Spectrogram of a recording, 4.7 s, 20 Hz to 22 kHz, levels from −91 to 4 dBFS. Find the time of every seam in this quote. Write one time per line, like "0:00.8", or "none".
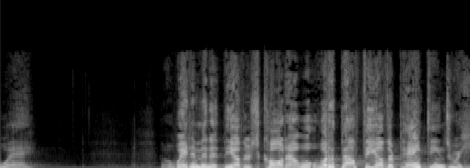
none

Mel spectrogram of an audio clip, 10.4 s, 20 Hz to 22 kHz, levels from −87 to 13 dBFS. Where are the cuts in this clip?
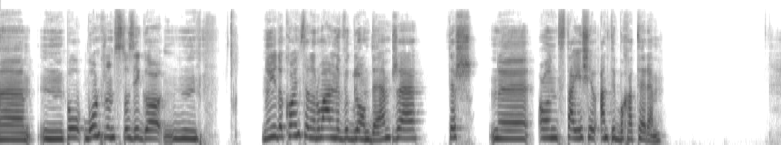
0:05.2
0:07.1

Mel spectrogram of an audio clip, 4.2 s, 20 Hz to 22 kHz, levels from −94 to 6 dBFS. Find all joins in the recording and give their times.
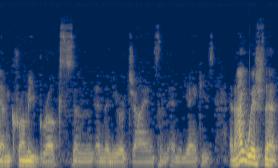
none

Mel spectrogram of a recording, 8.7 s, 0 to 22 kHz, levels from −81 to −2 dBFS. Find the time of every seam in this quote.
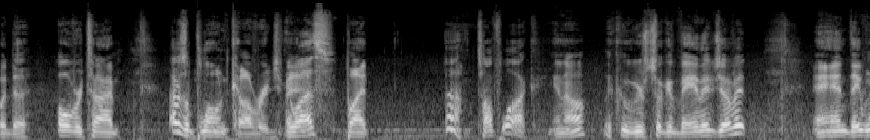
0:03.4

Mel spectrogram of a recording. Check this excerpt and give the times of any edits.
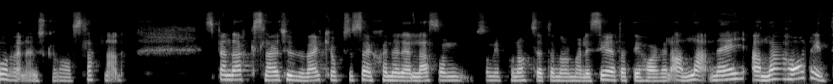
0:02.8

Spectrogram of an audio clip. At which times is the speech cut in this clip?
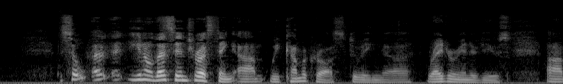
0:02.7
0:04.2

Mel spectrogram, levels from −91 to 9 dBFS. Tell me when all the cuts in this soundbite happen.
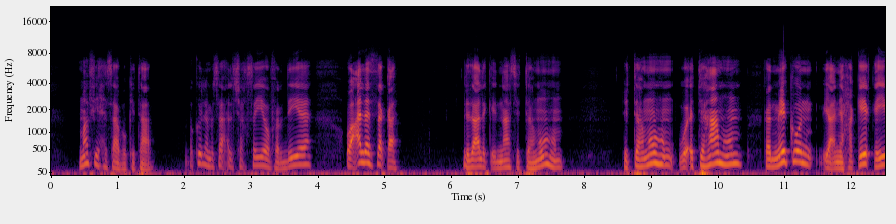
0:10.6

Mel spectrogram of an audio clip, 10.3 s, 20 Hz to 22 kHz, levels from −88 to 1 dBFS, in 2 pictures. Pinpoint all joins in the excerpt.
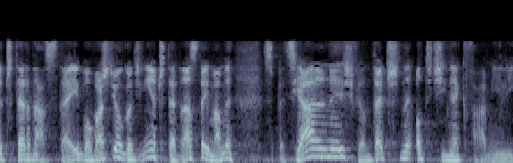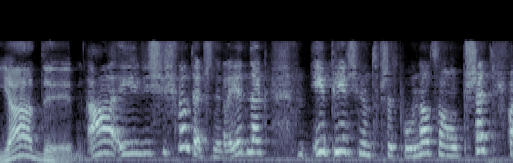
0:06.0
0:07.4

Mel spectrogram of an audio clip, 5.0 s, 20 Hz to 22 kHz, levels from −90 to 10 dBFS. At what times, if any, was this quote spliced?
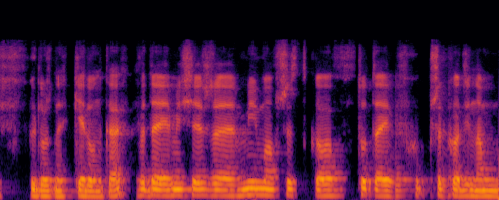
0:01.4
0:03.5

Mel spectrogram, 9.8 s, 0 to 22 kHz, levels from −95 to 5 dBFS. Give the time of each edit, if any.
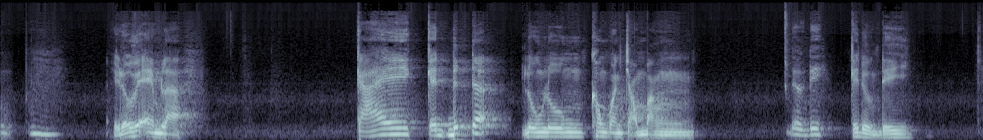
0:05.1

